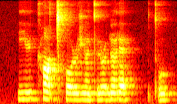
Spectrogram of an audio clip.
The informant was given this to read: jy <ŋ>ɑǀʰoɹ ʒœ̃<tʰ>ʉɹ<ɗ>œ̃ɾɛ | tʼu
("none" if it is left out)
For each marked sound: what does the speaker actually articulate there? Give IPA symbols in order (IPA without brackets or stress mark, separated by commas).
kʰ, tʼ, ɗ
